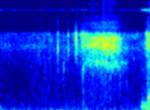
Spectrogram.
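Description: A pause in a man's spoken lecture: low room noise, a couple of faint clicks, then a soft breath-like hiss just before the speech resumes at the very end.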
